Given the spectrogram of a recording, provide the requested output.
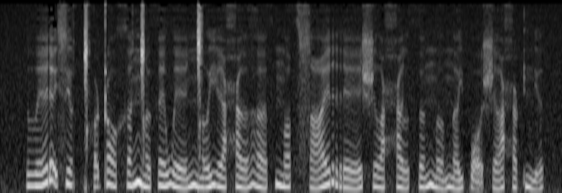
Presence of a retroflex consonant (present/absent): present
